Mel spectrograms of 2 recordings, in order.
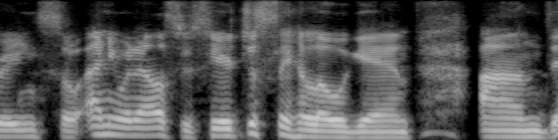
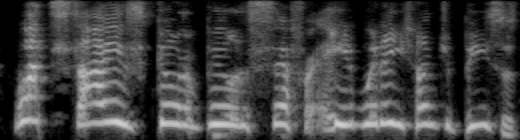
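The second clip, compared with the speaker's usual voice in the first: much higher, squeaky disbelieving voice; mock chat freak-out. Host voices the chat reacting to the piece count, high mock disbelief. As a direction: play the shocked viewers, pitched way up. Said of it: "people in the chat are freaking out, going".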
